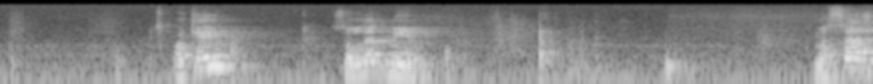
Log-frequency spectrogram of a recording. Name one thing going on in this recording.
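An elderly man speaks calmly into a microphone, with short pauses.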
